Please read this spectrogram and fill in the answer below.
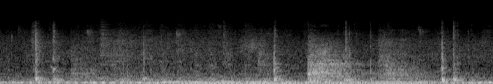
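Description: A knife cutting open a plastic cooking-oil jerrycan: scraping with sharp cracking clicks, and a harsher rasp of the blade through the plastic about three seconds in.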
